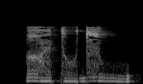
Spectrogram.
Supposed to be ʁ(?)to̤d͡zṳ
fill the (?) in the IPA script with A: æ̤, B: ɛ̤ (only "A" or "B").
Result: B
